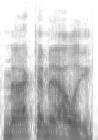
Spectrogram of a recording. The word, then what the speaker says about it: McAnally: Center but by far my favorite is Mac McAnally I didn't know that that was how you pronounce his last name this guy right here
